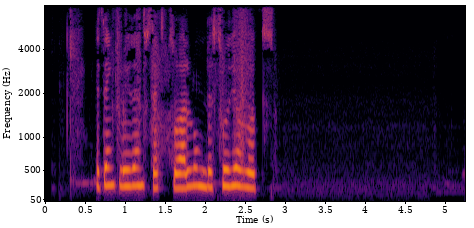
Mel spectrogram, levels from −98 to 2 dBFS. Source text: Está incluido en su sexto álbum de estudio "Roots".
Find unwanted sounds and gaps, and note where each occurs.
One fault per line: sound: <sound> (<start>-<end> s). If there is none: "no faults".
no faults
